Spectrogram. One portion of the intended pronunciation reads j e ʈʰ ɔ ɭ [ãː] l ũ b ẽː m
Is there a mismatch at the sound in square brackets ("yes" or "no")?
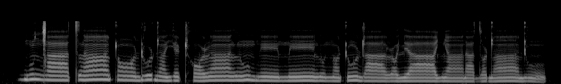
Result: no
